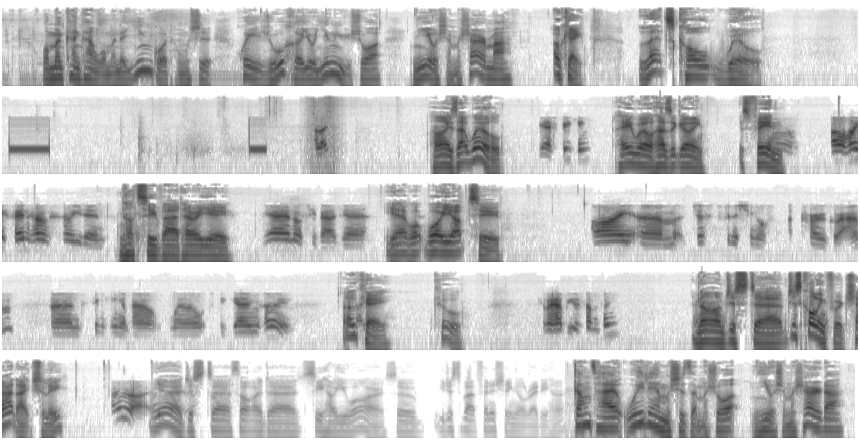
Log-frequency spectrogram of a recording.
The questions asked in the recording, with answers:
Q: 刚才 William 是怎么说?你有什么事儿的?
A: William 说 ,Can I help you with something?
